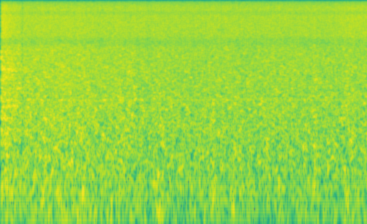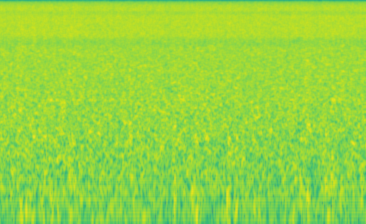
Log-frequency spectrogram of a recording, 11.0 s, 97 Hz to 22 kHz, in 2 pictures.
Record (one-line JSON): {"exhalation_length": "11.0 s", "exhalation_amplitude": 7, "exhalation_signal_mean_std_ratio": 0.77, "survey_phase": "beta (2021-08-13 to 2022-03-07)", "age": "65+", "gender": "Male", "wearing_mask": "No", "symptom_none": true, "symptom_onset": "12 days", "smoker_status": "Never smoked", "respiratory_condition_asthma": false, "respiratory_condition_other": false, "recruitment_source": "REACT", "submission_delay": "1 day", "covid_test_result": "Negative", "covid_test_method": "RT-qPCR"}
